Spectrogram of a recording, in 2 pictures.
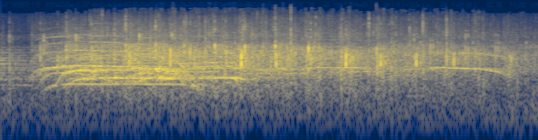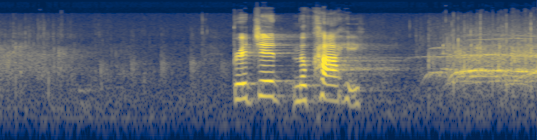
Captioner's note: applause; applause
